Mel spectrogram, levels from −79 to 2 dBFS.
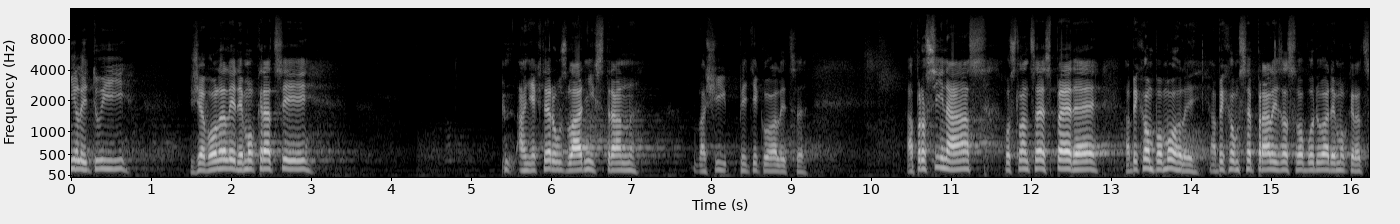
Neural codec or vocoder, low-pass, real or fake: vocoder, 44.1 kHz, 128 mel bands every 256 samples, BigVGAN v2; 14.4 kHz; fake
